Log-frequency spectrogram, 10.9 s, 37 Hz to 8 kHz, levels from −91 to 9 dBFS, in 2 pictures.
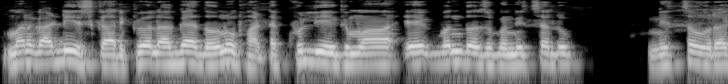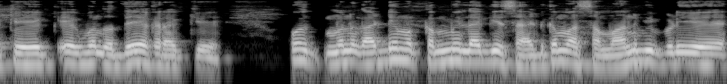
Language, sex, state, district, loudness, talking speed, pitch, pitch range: Rajasthani, male, Rajasthan, Churu, -14 LUFS, 210 wpm, 140 Hz, 125-150 Hz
